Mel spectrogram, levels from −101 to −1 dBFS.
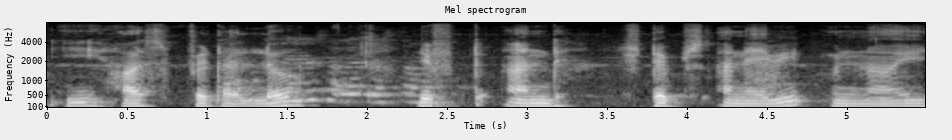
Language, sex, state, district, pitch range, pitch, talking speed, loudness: Telugu, male, Andhra Pradesh, Sri Satya Sai, 110-145 Hz, 115 Hz, 75 wpm, -21 LUFS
